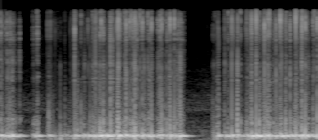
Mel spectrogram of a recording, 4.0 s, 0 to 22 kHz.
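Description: Long acrylic nails on both hands scratch the rounded, hollow metal mesh grille of a black USB condenser microphone. The result is dense, continuous rasping with a heavy low boom around 120 Hz and bright, fizzy edges. There is a brief silent gap just before the scratching resumes.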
